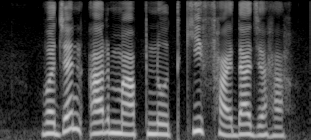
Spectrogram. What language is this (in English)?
Magahi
